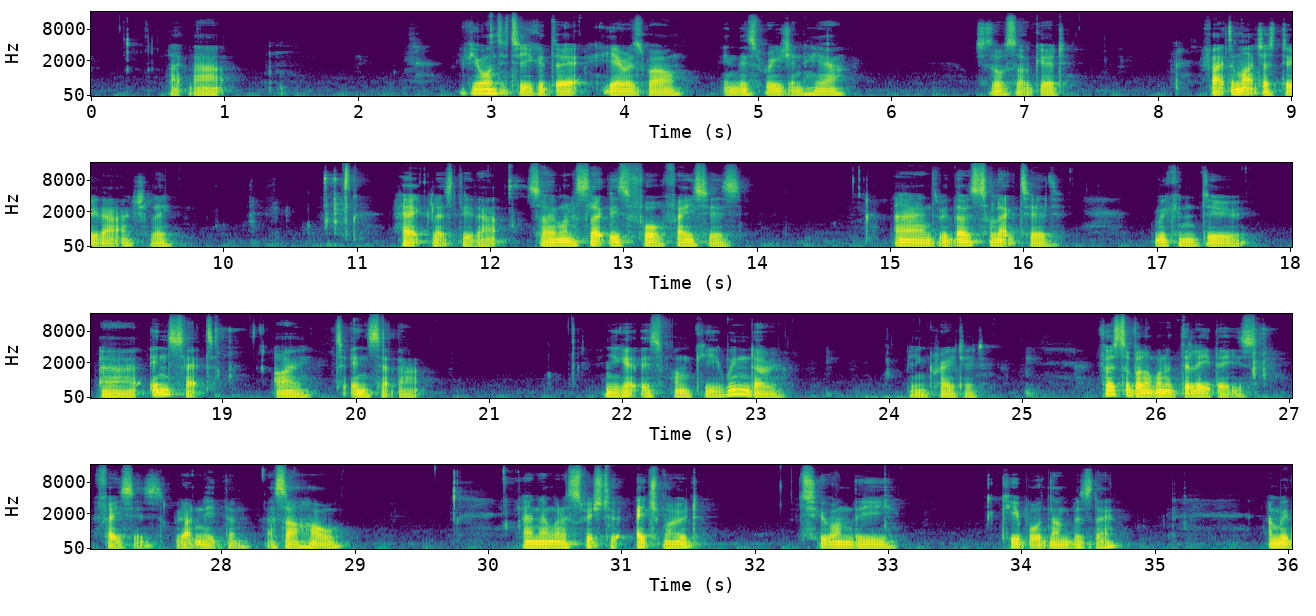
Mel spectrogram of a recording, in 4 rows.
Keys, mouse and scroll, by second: 2.4 click, 2.6 middle click, 2.8 click, 3.2 shift+click, 3.8 shift+click, 10.8 KP_1, 11.7 scroll up 1, 12.6 shift+middle click, 19.0 i, 22.6 click, 26.7 Delete, 27.5 click, 28.2 scroll down 1, 30.1 2, 32.5 alt+click.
